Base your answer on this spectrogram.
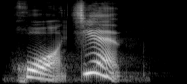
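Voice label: MAN rocket, Chinese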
